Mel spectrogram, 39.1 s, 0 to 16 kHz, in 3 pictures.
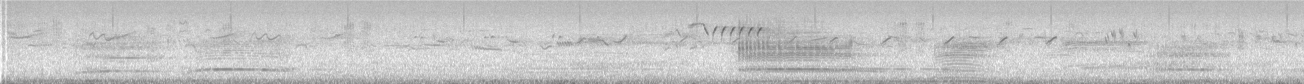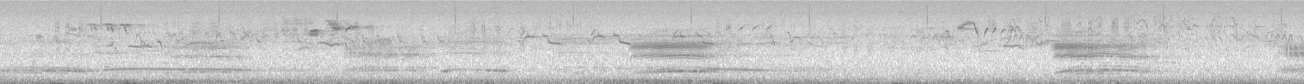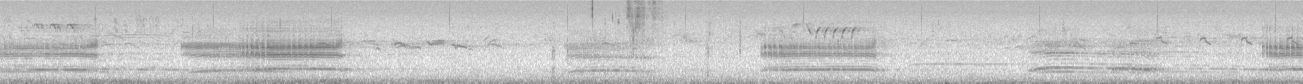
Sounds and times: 36.4s grazing sheeps 39.1s

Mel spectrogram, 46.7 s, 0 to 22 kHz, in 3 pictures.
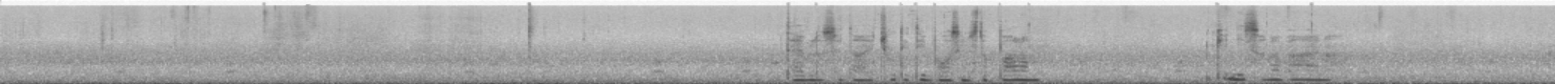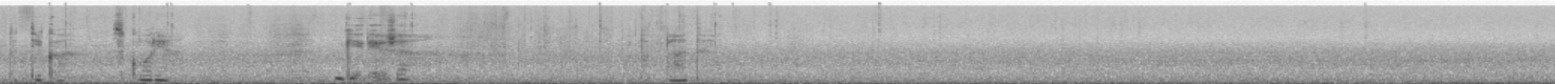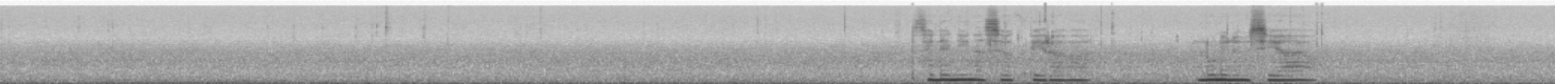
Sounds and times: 0.0s traffic hum 46.6s
12.1s whisperings and spoken words 13.5s
15.6s whisperings and spoken words 17.4s
22.0s whisperings and spoken words 22.8s

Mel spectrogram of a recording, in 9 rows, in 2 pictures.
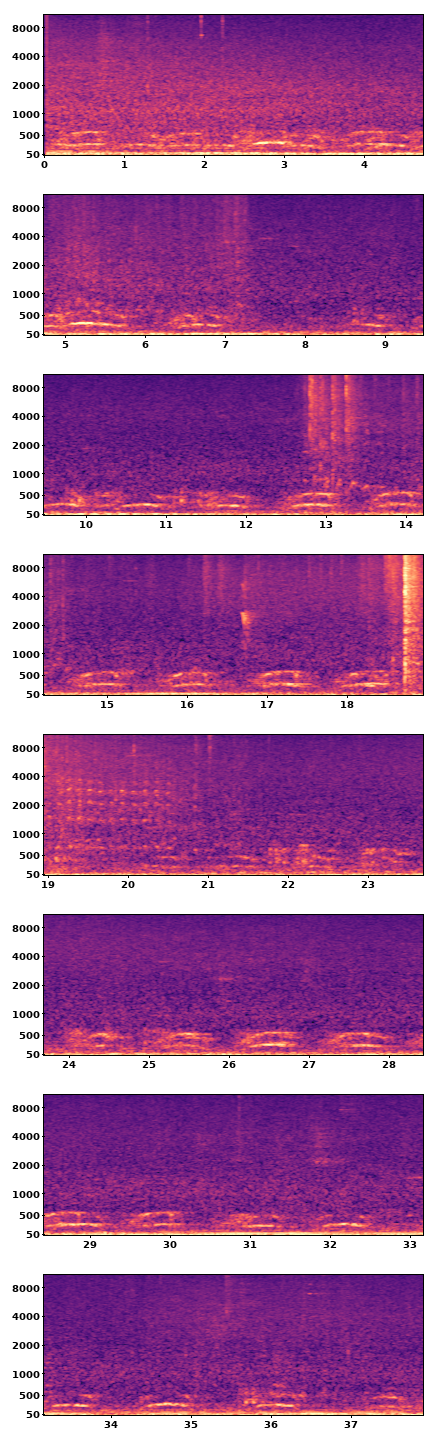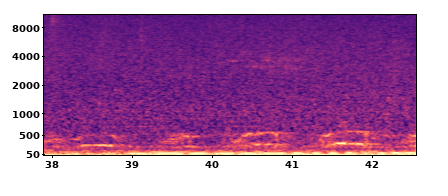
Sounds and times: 0.0s traffic 12.7s
0.1s pigeons 7.4s
8.6s pigeons 30.2s
13.4s traffic 18.4s
19.0s traffic 42.5s
30.8s pigeons 42.5s

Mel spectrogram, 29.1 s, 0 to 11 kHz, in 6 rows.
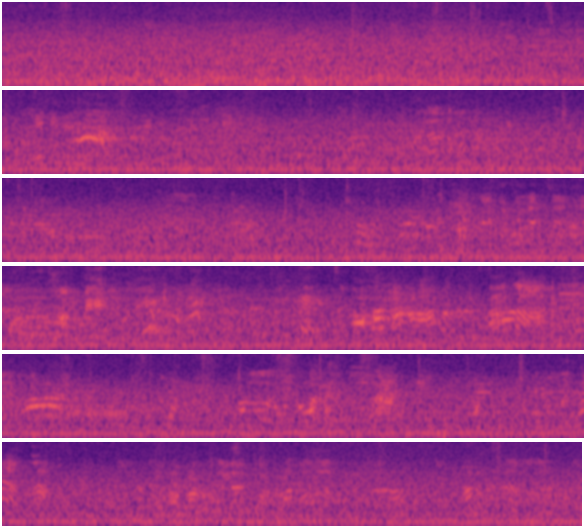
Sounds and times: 4.9s kids playing soccer 6.9s

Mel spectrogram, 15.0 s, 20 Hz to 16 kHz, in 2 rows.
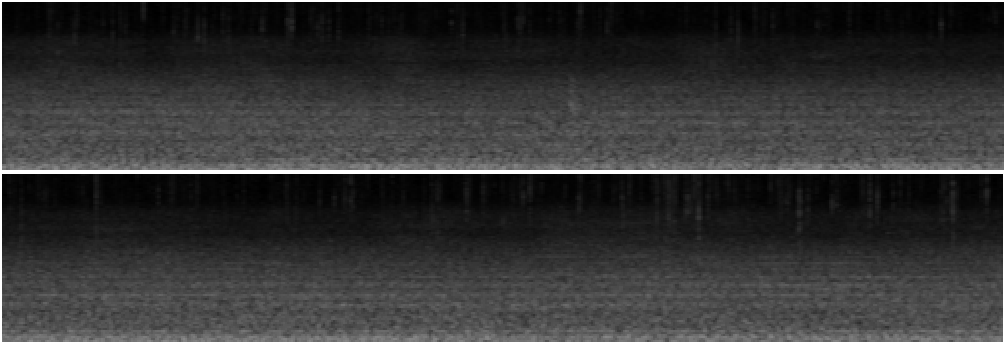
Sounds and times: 0.0s rain 15.0s
0.0s vessels anchored close to the shore make a constant mechanic noise 15.0s

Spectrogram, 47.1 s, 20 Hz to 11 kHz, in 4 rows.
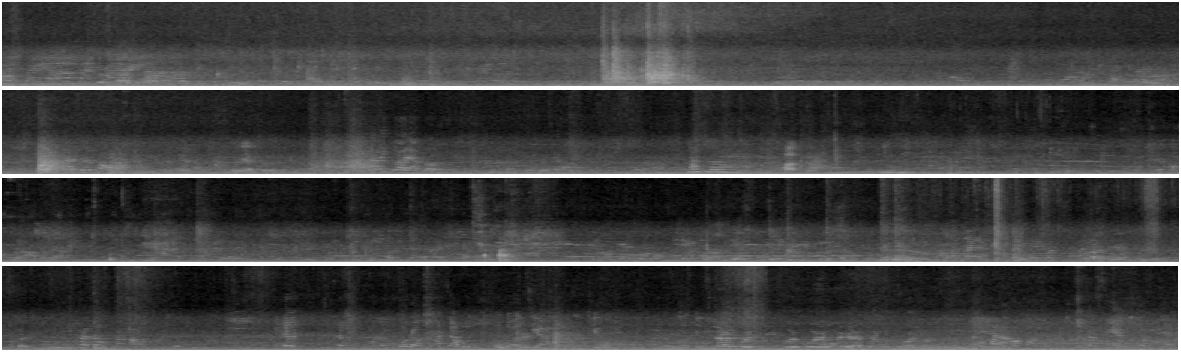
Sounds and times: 37.2s traffic sound 47.0s

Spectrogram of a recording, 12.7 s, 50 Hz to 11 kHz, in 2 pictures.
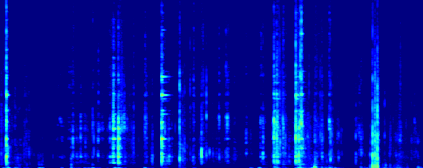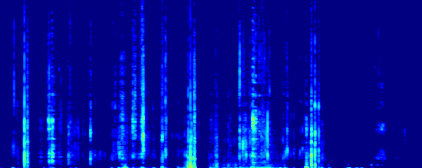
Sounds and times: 6.6s dog eating dinner 11.2s

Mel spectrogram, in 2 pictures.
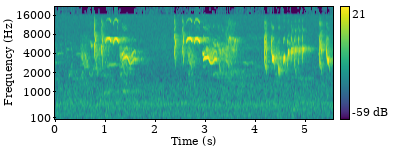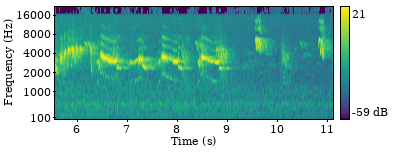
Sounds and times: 0.0s Many birds, beautiful songs 11.1s

